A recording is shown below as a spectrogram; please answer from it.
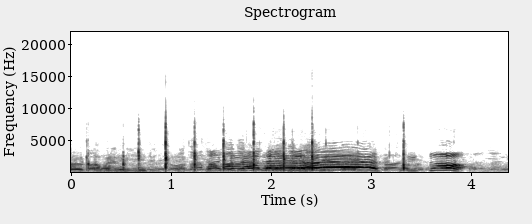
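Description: Men's voices calling out and talking, including one long held call and a short call near the end, with several sharp knocks scattered through it.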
